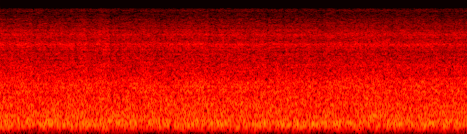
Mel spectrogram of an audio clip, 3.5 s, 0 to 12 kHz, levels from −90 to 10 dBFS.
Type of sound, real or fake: real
